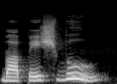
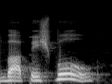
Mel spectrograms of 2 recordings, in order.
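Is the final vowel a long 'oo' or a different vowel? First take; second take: oo; different. First: The final syllable ends in an 'oo' vowel. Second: The final syllable ends in a different vowel. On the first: The speaker calls it right. "It's Bapesh boo. The pesh or the dhamma give the sound oo" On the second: The speaker calls it wrong. "some people say Bapesh bo. That is wrong"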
